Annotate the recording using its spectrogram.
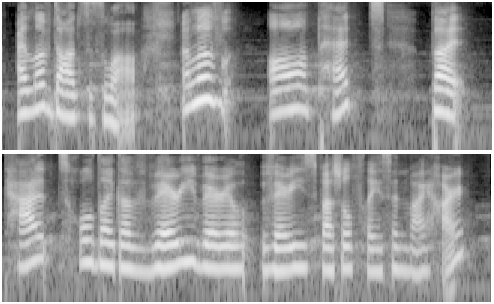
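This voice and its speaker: A woman with a non-native accent speaks very slowly in a high pitch with ordinary variation. The recording is very clean, with a silent background. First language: not English. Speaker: streamer. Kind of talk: casual chat. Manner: animated.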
